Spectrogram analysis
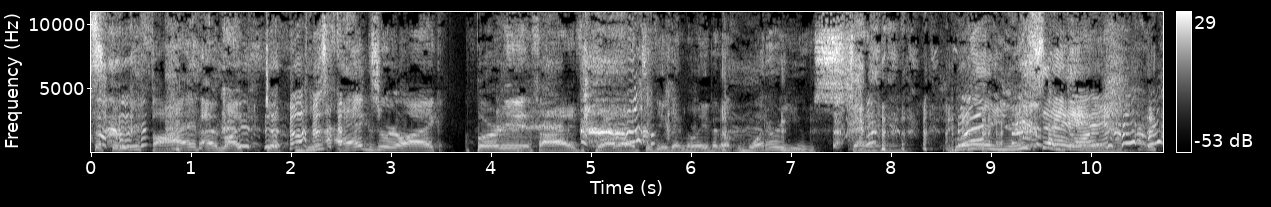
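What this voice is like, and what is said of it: Put-on West Hollywood valley accent. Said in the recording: “Accent? It's totally West Hollywood. ... I'm not allowed to do the yeah. accent, but you are. ... I have never heard anyone from West Hollywood sound like that”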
